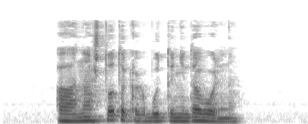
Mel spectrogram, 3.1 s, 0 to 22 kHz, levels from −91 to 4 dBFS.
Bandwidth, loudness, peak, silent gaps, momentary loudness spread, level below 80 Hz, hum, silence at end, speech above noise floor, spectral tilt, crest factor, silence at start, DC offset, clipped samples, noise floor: 11.5 kHz; -29 LUFS; -12 dBFS; none; 5 LU; -58 dBFS; none; 0.7 s; 49 dB; -6.5 dB/octave; 18 dB; 0.6 s; under 0.1%; under 0.1%; -77 dBFS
